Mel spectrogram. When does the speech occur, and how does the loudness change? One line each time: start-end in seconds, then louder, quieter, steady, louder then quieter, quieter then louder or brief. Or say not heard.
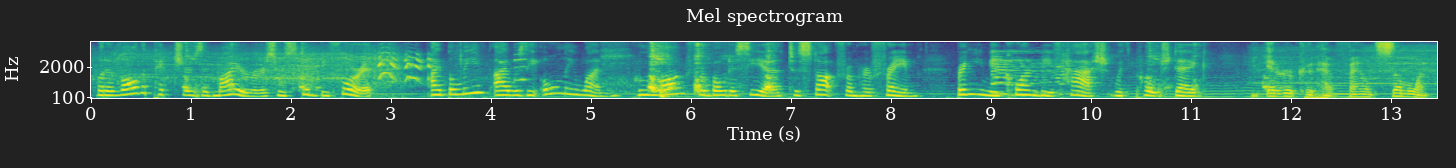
0.1-13.4 steady.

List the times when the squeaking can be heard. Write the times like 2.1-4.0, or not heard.
2.9-4.3, 9.0-10.1.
